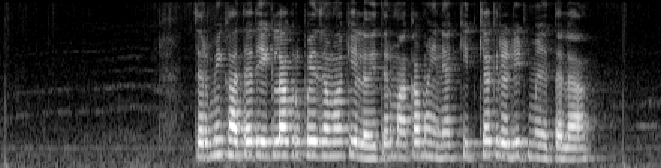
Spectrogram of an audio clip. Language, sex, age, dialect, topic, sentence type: Marathi, female, 18-24, Southern Konkan, banking, question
